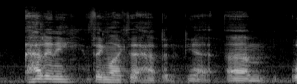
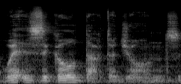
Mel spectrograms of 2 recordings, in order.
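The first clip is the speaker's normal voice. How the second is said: put-on Nazi villain's German accent; 2 semitones lower, 4 dB quieter than usual. Mock Nazi questioning Doctor Jones, in a German accent. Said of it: "kinda like the Nazi thing".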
